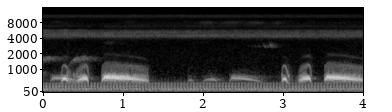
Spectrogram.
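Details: Wild spotted dove (tekukur) cooing during decoy trapping in the rainy flood season, when calling birds are usually the area's dominant male: two short rising notes then a long, level, mellow coo, repeated about every three seconds, with a steady high insect-like hum and low rumble.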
